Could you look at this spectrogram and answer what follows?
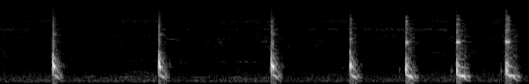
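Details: Watercock flock call used to draw birds into a net: seven abrupt clucking notes that slide downward, the gaps shrinking from about a second to half a second, the later notes brighter and sharper.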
